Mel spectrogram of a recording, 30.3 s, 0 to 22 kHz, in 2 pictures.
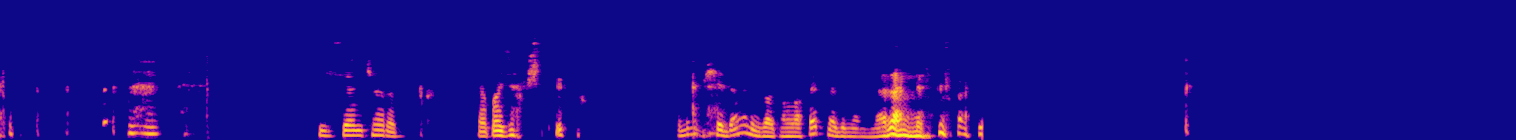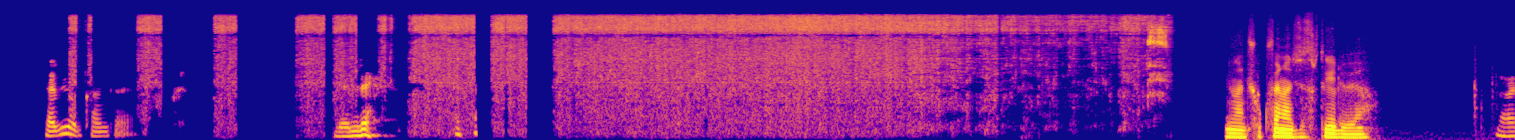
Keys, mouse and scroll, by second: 0.1 scroll down 1, 0.1 middle click, 1.0 3, 1.0-2.1 alt+drag, 2.1 ;, 2.5 middle click, 2.8 2, 3.4 middle click, 4.0 click, 4.7 middle click, 5.6 a, 6.7-8.1 middle drag, 8.1 Tab, 8.3 middle click, 9.2 Tab, 9.4-13.0 middle drag, 13.0 2, 14.3 a, 15.3 middle click, 15.9 Tab, 15.9-20.5 middle drag, 20.5 Tab, 20.7-26.1 middle drag, 26.1 click, 27.0 a, 28.7 Tab.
